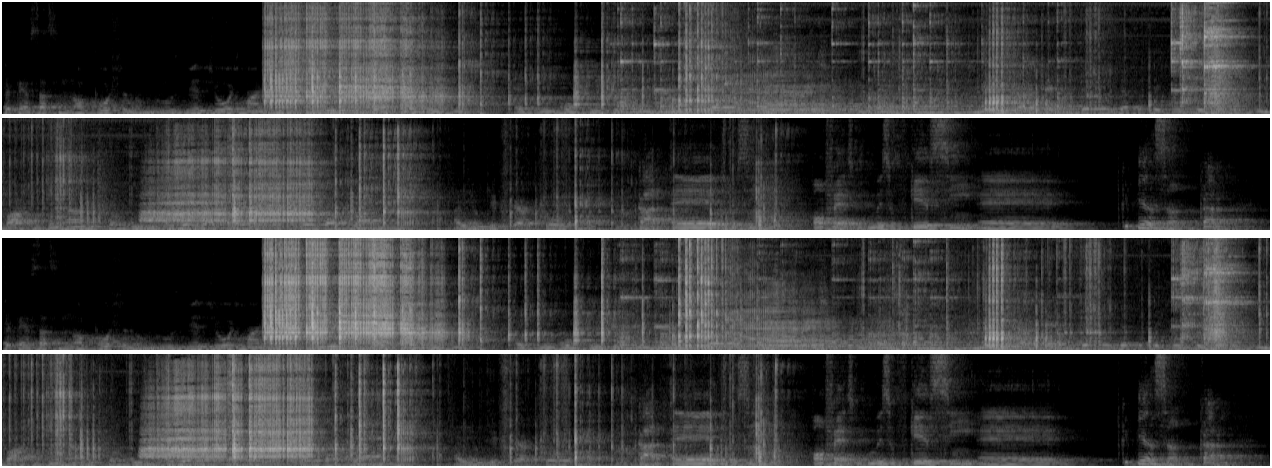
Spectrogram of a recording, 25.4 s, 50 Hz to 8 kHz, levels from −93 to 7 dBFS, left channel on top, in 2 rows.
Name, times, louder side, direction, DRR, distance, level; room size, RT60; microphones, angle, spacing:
voice 1, 0.0-4.7 5.1-9.0 9.8-16.8 17.2-18.4, equal, 25° left, 2 dB, 2.4 m, -51 dB
sound 1, 2.6-4.8 5.1-5.4 5.7-6.1 6.4-9.0 9.4-9.5 9.7-11.1 11.5-17.1 17.7-20.5, right 6 dB, 35° right, 1.5 m, -34 dB
sound 2, 6.1-10.7 11.0-11.1 11.6-12.4 12.8-12.9 13.6-13.8 14.2-14.3, left 4 dB, 70° left, 5.9 m, -42 dB
voice 2, 7.6-8.3 9.1-9.9 17.1-17.5 19.0-20.4 20.8-23.3 23.9-25.1, right 1 dB, 10° right, 0 dB, 4.3 m, -49 dB
22.0 x 20.0 x 9.6 m, 1.3 s
head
